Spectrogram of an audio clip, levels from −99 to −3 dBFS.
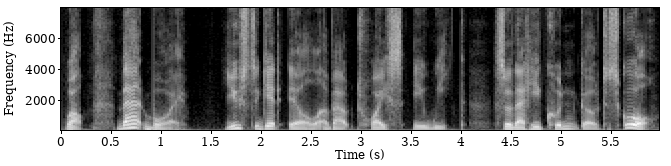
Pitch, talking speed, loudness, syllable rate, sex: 120 Hz, 180 wpm, -20 LUFS, 4.2 syllables/s, male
